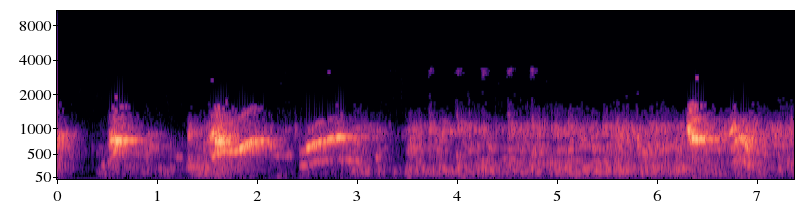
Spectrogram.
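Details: Two American Bully dogs playing: short sharp barks or yips at irregular intervals, four louder bursts, with a low rumbling growl-like sound filling the second half between them.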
